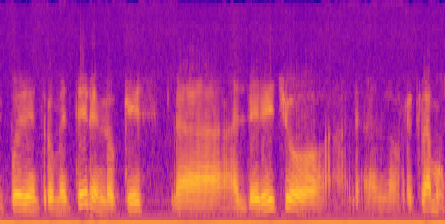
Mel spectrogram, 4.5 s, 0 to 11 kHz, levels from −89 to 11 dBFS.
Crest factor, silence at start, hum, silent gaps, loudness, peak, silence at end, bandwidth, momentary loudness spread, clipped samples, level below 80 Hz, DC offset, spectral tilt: 12 dB; 0 s; none; none; -11 LUFS; 0 dBFS; 0 s; 11 kHz; 12 LU; 1%; -48 dBFS; 10%; -5.5 dB/octave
